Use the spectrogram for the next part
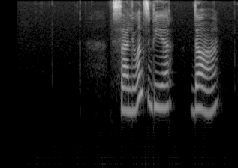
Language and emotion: Russian, positive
